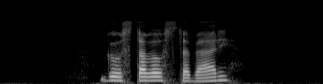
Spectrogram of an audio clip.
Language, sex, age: Swedish, female, 52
